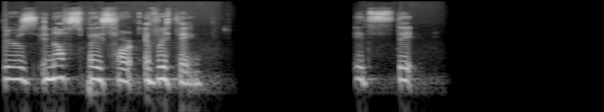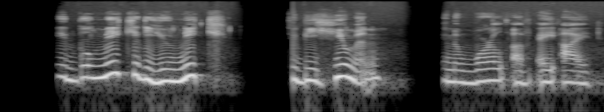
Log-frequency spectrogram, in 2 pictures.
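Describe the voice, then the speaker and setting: Determined Iranian-born woman with a dark, mellow voice. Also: mid-range voice, slow pace, pauses often. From Iran. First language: Persian. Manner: determined, speaks with emphatic repetition. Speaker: model, interview guest. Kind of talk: candid interview conversation.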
